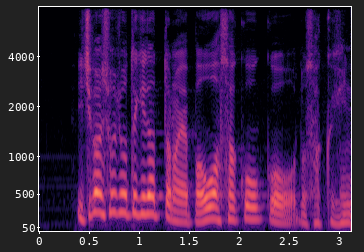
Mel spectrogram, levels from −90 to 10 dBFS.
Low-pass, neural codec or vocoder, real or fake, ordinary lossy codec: none; none; real; none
